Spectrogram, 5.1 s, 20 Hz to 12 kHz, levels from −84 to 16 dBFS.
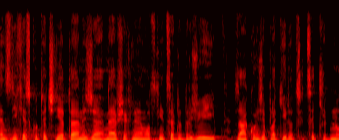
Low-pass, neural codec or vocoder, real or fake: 10.8 kHz; none; real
